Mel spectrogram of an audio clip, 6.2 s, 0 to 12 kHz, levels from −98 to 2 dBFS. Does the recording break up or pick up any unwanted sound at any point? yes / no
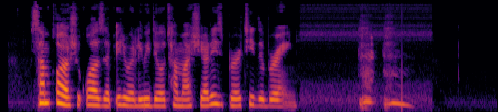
yes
